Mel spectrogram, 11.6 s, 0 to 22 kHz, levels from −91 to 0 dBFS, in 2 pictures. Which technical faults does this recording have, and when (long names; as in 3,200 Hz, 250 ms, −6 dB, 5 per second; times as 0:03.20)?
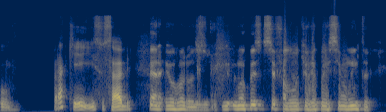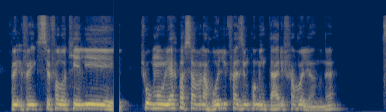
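0:04.25–0:05.21: clipping −29.5 dBFS
0:07.48–0:07.58: drop-out 97 ms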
